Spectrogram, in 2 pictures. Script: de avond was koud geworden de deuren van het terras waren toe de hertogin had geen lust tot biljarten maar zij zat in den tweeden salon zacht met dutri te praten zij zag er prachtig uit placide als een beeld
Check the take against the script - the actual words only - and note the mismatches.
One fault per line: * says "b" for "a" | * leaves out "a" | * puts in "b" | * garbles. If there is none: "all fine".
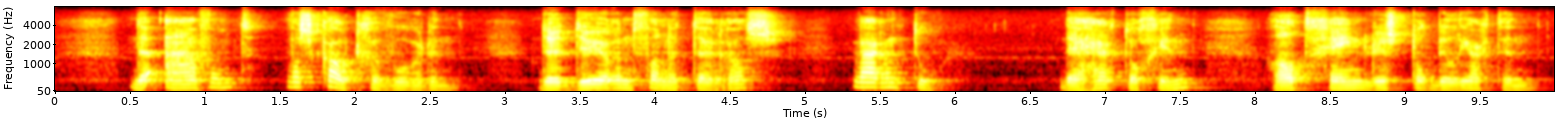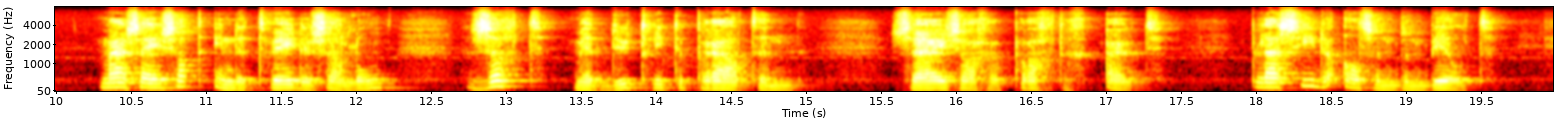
* puts in "een"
